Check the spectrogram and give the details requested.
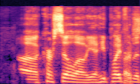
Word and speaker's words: Carcillo: How do you pronounce his name? Cicerelli? Carcillo, yeah, he played for the 2010 Hawks, but I don't know how much he actually played for him.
